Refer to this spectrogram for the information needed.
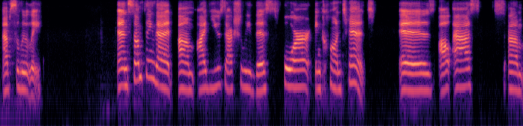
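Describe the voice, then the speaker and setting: A middle-aged woman with a medium-pitched, sharp-toned voice runs an online teacher workshop via video call. She speaks reflectively, checking in with "right?" and "okay?", and the audio has no echo.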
